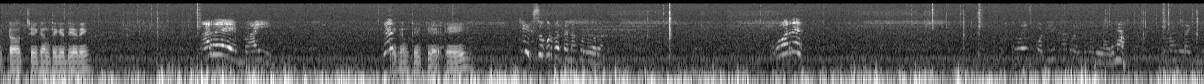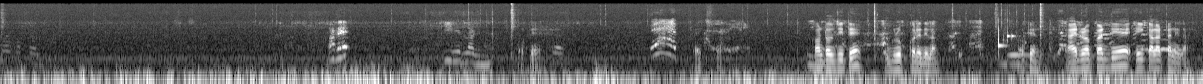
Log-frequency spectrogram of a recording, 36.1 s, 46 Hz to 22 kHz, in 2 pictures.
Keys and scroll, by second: 1.9 ctrl+space, 14.1 ctrl+space, 17.5 ctrl+space, 25.1 ctrl+space, 31.0 ctrl+g, 32.4 ctrl+space, 33.1 ctrl+space.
